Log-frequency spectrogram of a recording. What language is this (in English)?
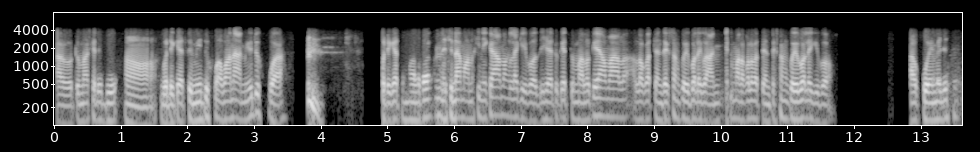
Assamese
